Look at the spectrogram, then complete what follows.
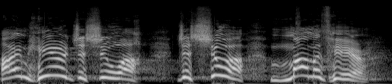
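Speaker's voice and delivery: play-acted, high-pitched, crying-out voice. Speaker describing Mary at the foot of the cross: imitating Mary crying out. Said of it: "Hear her cry saying".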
